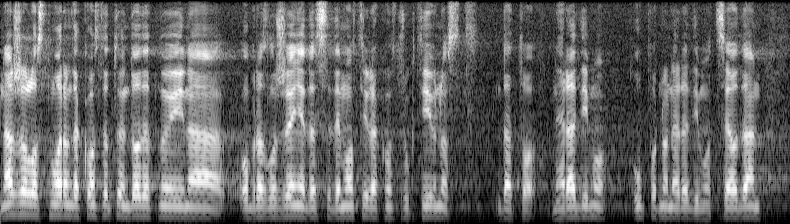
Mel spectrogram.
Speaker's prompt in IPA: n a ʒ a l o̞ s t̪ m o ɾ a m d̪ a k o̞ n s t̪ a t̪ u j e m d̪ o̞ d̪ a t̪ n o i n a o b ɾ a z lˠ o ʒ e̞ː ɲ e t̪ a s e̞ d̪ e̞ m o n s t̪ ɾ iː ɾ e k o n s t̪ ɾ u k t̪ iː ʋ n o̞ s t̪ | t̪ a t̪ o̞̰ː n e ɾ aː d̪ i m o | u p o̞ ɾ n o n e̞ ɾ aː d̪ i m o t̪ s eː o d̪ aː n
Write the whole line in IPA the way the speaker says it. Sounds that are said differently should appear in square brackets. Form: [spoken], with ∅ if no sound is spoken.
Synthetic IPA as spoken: n a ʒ a l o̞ s t̪ m o ɾ a m d̪ a k o̞ n s t̪ a t̪ u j e m d̪ o̞ d̪ a t̪ n o i n a o b ɾ a z lˠ o ʒ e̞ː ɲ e [d̪] a s e̞ d̪ e̞ m o n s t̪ ɾ iː ɾ [a] k o n s t̪ ɾ u k t̪ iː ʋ n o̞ s t̪ | [d̪] a t̪ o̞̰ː n e ɾ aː d̪ i m o | u p o̞ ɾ n o n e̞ ɾ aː d̪ i m o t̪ s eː o d̪ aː n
